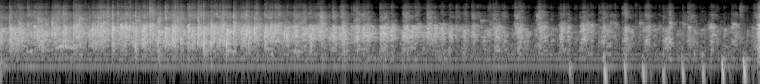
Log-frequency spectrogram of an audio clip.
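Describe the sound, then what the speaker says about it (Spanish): Audience applause for Andrea at a book presentation, a dense steady patter of many hands from the start, thinning out near the end into a handful of separate, louder single claps. "os voy a pedir otro aplauso para Andrea"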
